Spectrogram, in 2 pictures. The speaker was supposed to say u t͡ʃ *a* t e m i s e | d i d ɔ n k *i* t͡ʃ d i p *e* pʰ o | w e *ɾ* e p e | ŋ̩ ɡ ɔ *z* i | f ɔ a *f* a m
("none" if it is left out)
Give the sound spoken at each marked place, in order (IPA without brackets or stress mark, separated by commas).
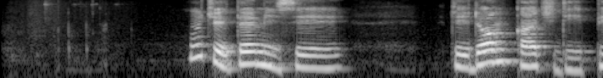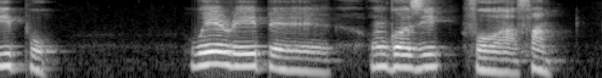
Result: e, a, i, ɾ, z, f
